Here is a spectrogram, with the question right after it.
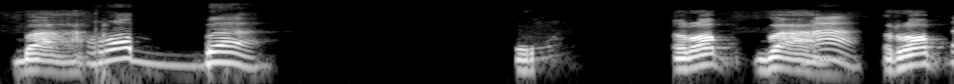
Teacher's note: Karena Umi rapatkan bibir, maka dia masuk hidung. Hilanglah satu huruf ba-nya.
